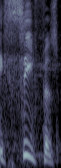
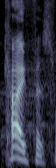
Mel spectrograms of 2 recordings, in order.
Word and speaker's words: Cephas: You want to say Cephas, but in the original language, it's pronounced Cephas with a K.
